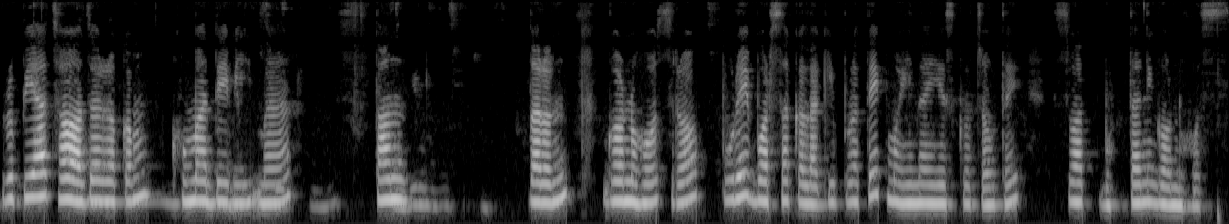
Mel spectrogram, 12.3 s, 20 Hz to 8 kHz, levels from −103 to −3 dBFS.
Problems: none marked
